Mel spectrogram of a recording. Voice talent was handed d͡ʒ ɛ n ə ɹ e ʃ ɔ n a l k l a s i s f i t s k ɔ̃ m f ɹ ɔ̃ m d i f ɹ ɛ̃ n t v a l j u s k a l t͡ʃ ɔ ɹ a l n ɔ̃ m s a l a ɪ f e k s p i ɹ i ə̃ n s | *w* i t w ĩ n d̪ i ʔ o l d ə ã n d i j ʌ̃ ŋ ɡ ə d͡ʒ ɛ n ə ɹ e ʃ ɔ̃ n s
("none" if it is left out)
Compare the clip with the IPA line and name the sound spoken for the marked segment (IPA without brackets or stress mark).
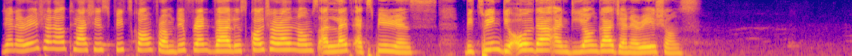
b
